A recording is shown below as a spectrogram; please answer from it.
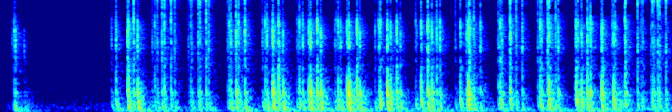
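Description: Long painted nails tap on a small, thin, hollow clear plastic phone case with a holographic heart print, held on a wooden table. A brief tap is followed by a short pause, then a rapid, uneven run of crisp, clicky taps with bright, high edges and a hollow plastic tone.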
